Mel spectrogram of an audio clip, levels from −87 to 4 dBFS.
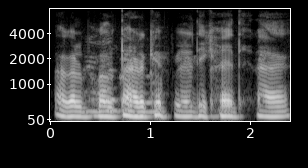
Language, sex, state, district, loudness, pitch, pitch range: Hindi, male, Bihar, Patna, -17 LUFS, 135 Hz, 130-140 Hz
